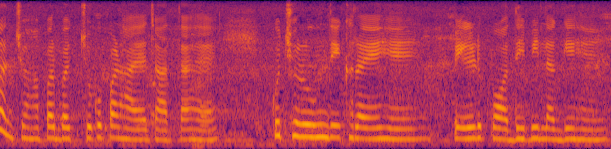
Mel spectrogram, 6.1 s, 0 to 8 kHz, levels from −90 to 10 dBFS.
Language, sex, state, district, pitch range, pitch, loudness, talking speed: Hindi, male, Madhya Pradesh, Katni, 205-235 Hz, 220 Hz, -14 LUFS, 155 wpm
